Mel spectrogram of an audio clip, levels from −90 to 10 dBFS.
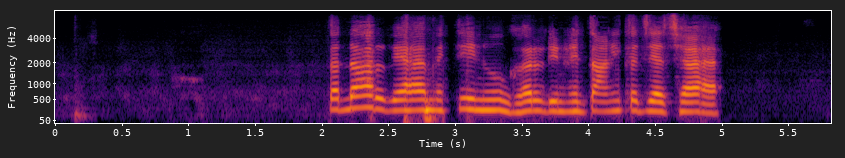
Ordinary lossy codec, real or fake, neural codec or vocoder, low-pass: AAC, 48 kbps; fake; codec, 16 kHz, 0.8 kbps, ZipCodec; 7.2 kHz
